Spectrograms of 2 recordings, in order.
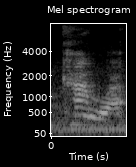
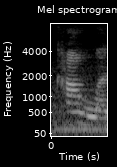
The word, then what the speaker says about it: Kamala: all is Kamala not kamla oh wait no it's the way other it's kamla not Kamala you get that right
